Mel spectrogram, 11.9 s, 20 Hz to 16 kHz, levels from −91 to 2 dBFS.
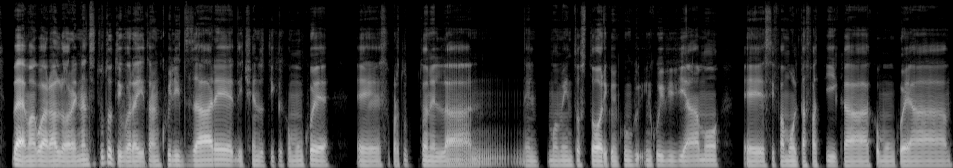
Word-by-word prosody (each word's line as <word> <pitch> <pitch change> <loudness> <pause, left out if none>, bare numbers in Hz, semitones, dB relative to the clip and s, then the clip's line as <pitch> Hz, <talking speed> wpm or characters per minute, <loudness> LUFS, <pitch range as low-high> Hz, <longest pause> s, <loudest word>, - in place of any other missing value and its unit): Beh, - - +10
ma 95 +1 +4
guarda, 95 -1 +5
allora, 90 -1 +4
innanzitutto 115 +8 -1
ti 100 - -3
vorrei 90 -1 +3
tranquillizzare 100 +2 +2
dicendoti 95 -1 -6
che 95 - -11
comunque, 95 0 0 0.3
ehm, 90 -1 0
soprattutto 95 0 -6
nella, 90 -1 +1
mhmm, - - -7 0.4
nel 90 -1 -5
momento 95 0 -3
storico, 95 -1 +2
in 95 - -1
cu 95 +1 -3
in 100 - -5
cui 100 +1 -2
viviamo, 95 +1 -1 0.2
ehm, 90 0 +1
si 85 - -9
fa 95 - -1
molta 90 -1 0
fatica 90 0 -1
comunque 90 0 -2
a 90 0 -1
95 Hz, 150 wpm, -25 LUFS, 90-95 Hz, 0.4 s, Beh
